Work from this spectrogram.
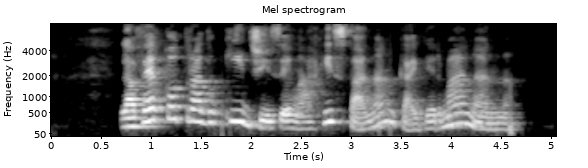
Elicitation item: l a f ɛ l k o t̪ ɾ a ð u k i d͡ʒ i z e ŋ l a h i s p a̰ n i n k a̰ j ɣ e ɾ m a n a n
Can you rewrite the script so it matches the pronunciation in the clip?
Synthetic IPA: l a v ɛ ɾ k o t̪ ɾ a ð u k i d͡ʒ i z e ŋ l a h i s p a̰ n a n k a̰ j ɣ e ɾ m a n a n

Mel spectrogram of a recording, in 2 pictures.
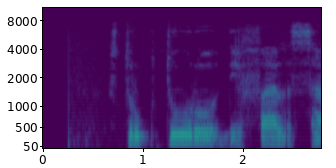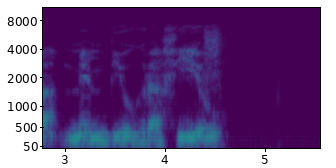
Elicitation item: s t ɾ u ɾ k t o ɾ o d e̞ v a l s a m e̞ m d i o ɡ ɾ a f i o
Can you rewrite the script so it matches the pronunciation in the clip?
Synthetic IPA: s t ɾ u k t u ɾ o d e̞ f a l s a m e̞ m b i o ɡ ɾ a f i o

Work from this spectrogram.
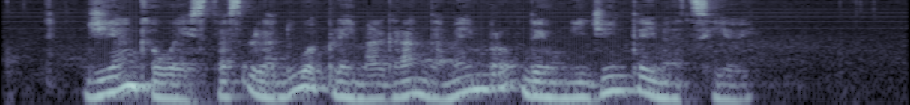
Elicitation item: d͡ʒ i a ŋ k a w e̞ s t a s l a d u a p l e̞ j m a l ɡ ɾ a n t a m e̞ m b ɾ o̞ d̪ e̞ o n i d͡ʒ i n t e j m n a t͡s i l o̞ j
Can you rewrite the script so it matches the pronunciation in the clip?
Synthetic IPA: d͡ʒ i a ŋ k a w e̞ s t a s l a d u a p l e̞ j m a l ɡ ɾ a n d a m e̞ m b ɾ o̞ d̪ e̞ u n i d͡ʒ i n t a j m n a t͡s i o̞ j

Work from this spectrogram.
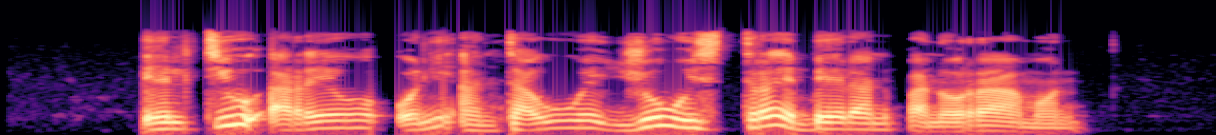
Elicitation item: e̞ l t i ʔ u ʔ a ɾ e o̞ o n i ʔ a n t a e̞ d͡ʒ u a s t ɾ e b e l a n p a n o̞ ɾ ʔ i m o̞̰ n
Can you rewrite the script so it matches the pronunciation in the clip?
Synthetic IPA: e̞ l t i u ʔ a ɾ e o̞ o n i ʔ a n t a e̞ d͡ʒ u i s t ɾ e b e l a n p a n o̞ ɾ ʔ a m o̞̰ n

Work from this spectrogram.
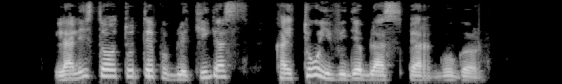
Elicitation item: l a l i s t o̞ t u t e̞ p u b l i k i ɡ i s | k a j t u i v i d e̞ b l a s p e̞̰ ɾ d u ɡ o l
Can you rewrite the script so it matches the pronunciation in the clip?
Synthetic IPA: l a l i s t o̞ t u t e̞ p u b l i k i ɡ a s | k a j t u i v i d e̞ b l a s p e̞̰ ɾ ɡ u ɡ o l

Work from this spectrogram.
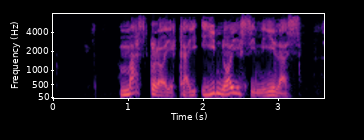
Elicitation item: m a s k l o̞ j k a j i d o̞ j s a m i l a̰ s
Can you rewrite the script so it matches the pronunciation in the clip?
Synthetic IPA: m a s k l o̞ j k a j i n o̞ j s i m i l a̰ s

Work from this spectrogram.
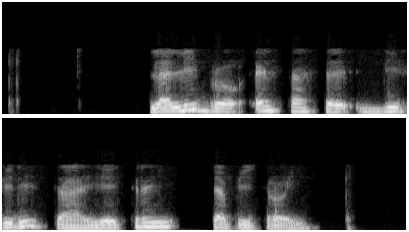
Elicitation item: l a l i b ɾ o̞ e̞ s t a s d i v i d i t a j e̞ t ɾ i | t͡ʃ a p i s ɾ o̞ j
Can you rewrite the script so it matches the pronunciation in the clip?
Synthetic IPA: l a l i b ɾ o̞ e̞ s t a s d i v i d i t a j e̞ t ɾ i | t͡ʃ a p i t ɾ o̞ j

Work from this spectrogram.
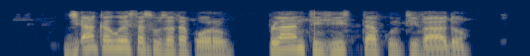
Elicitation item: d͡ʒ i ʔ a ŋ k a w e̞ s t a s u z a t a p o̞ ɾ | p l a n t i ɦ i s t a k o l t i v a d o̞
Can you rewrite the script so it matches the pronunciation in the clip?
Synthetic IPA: d͡ʒ i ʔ a ŋ k a w e̞ s t a s u z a t a p o̞ ɾ | p l a n t i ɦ i s t a k u l t i v a d o̞

